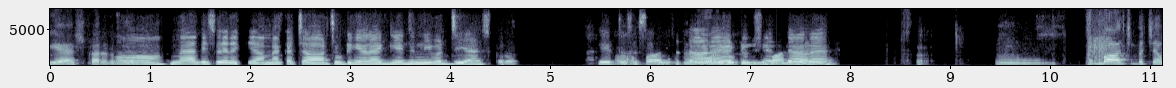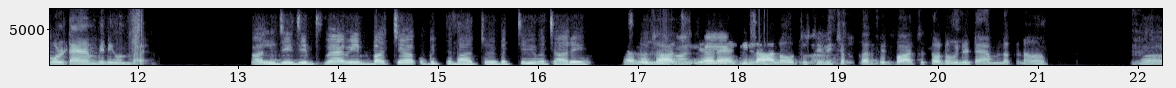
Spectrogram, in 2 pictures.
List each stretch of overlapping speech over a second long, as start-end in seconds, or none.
5.7-7.2, 16.9-18.3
